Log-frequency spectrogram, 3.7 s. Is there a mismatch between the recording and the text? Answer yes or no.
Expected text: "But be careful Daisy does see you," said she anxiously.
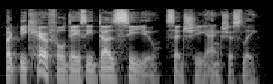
no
